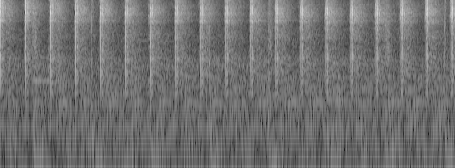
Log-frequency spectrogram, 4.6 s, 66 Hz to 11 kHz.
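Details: Radial shockwave therapy (ESWT) handpiece on a T8+ machine, fixed-point treatment of a pain point (about 500–600 shots): sharp even clicks at about four pulses per second over a low hum.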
